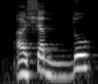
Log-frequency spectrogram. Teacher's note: من قریۃ، دو زیر کی تنوین میں غنہ نہیں ہوگا کیونکہ آگے ہا حروف حلقی میں سے ہے۔ اشد، دال مشدد ہے، جماؤ کے ساتھ ادا کیا جائے گا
